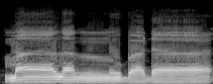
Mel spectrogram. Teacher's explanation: Perhatikan di atas lam ada tanwin fathah tain lalu berhadapan dengan huruf idgham, di sini huruf lam. Maka cara membaca tanwin yang ada di atas lam tersebut itu harus dimasukkan ke huruf lamnya ya, yang ada di depannya tanpa gunah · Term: idgham bila gunah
